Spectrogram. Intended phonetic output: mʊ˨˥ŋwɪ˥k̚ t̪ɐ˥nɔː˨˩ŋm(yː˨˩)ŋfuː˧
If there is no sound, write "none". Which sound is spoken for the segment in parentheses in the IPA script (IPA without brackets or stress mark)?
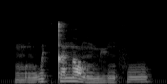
yː˨˩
